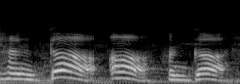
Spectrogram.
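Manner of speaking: slow "هنغا", stretching the vowel after G; schwa drawn out. Shown as a demonstration. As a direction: isolate and lengthen the final "ah" of "هنغا". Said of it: "فقط حرف الشوا هو الفرق".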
